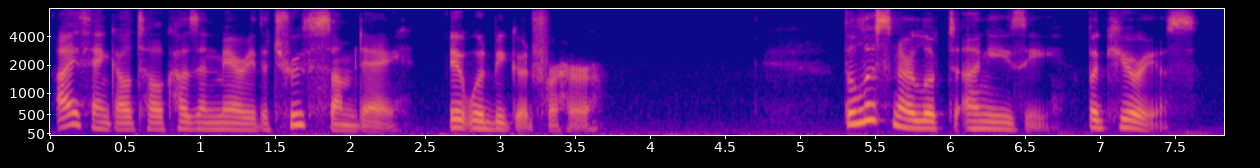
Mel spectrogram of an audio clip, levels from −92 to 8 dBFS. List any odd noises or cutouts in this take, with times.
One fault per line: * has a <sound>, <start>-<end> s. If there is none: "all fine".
all fine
